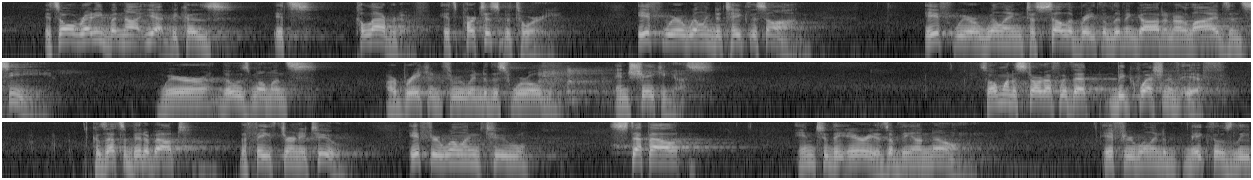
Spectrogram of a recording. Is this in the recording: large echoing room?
yes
